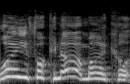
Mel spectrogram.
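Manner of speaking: very high, shrill screaming yell. Retelling how he reacts to mistakes while recording at home: imitating screaming at himself. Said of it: "I'm screaming at myself".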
